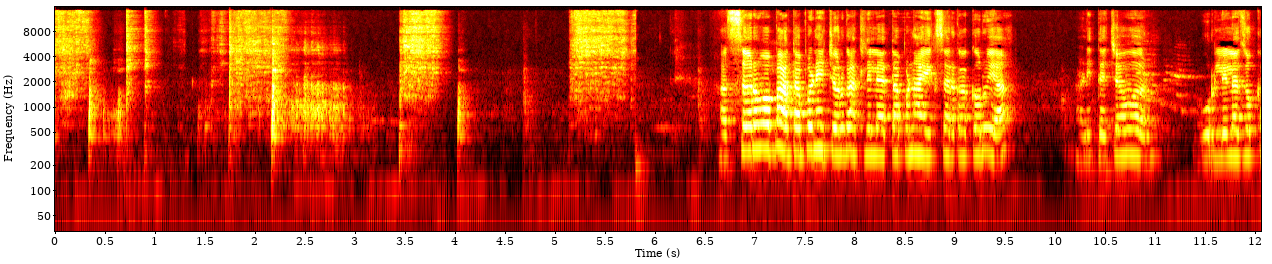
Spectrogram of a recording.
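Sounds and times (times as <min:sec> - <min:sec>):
rice scraped from steel vessel: 0:00.0 - 0:04.1, 0:05.1 - 0:05.8.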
